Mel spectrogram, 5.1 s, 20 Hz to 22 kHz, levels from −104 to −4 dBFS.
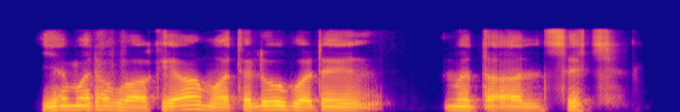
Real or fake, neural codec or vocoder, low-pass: fake; codec, 24 kHz, 1.2 kbps, DualCodec; 7.2 kHz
